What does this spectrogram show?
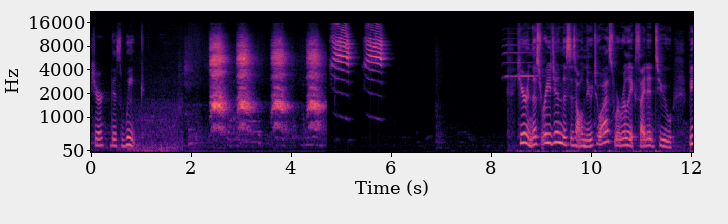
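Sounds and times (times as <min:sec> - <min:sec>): bird cawing harshly: 0:02.4 - 0:05.9.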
